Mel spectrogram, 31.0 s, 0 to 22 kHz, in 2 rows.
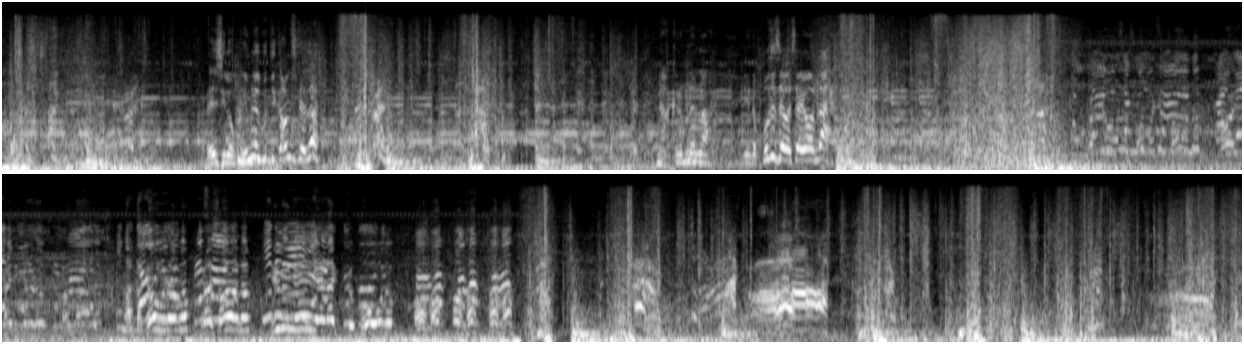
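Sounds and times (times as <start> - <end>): loud impact hits: 10.4 - 15.2
people talking: 13.0 - 22.3.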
